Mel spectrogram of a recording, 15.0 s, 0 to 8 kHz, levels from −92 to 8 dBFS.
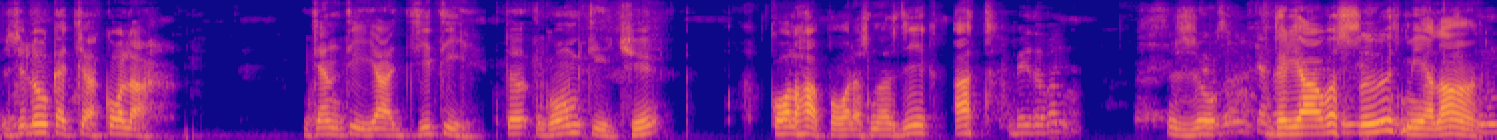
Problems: constant background noise, background conversations at intervals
